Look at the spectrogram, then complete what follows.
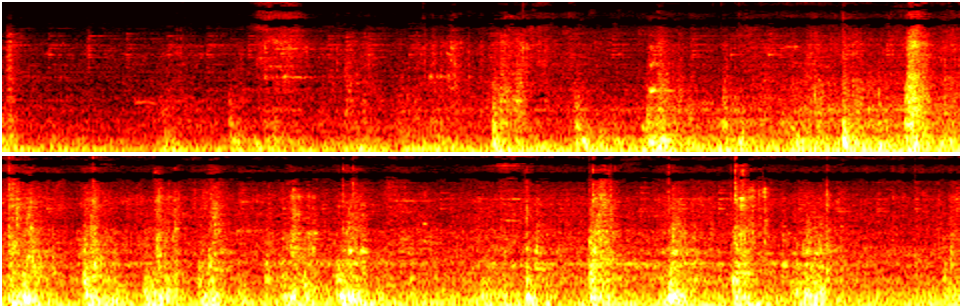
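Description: Chicago, Aurora and Elgin interurban electric cars rolling past at close range, with a low rumble that grows louder over the first couple of seconds. From about two and a half seconds in, a run of irregular clicks and knocks comes from the wheels on the rails as the cars go by.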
